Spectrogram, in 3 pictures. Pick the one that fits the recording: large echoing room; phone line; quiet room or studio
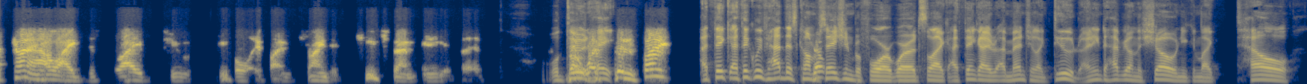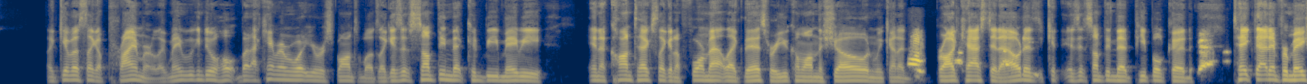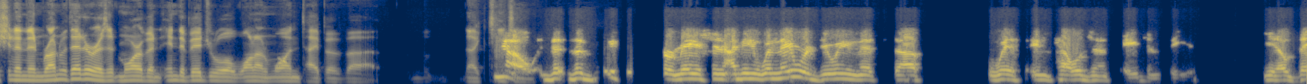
phone line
